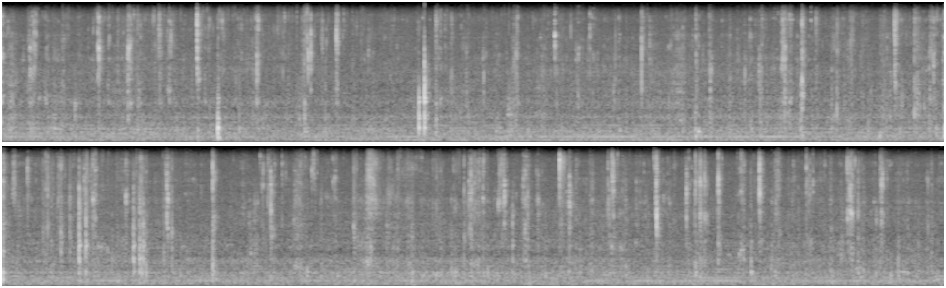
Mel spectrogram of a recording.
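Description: Close-miked chewing and mouth noises of people eating roast chicken and rice, as irregular wet smacks and sharp clicks, with occasional taps of a plastic spoon and clear plastic food trays.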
